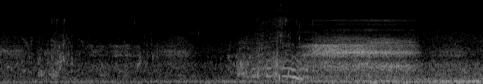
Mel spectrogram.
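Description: Wading through deep, cold flood water inside a flood tunnel in Harlan County, Kentucky, with steady sloshing and splashing close by that grows louder midway, plus a sharp breath near the end.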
